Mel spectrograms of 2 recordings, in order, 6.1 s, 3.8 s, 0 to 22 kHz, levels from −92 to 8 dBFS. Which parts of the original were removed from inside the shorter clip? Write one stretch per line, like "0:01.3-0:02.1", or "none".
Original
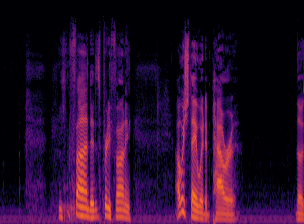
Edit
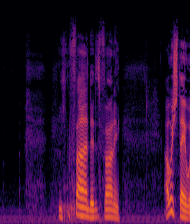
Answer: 0:02.0-0:02.2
